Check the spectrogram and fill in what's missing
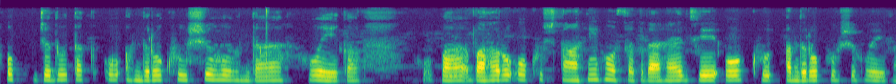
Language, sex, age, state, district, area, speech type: Punjabi, female, 30-45, Punjab, Jalandhar, urban, spontaneous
